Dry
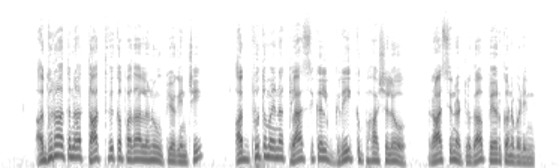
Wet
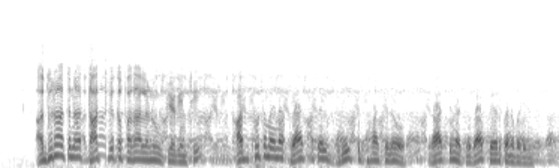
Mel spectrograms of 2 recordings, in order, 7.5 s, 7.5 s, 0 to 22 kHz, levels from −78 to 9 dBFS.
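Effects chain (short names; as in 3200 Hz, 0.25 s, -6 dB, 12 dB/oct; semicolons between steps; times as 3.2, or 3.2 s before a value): low-pass sweep 3000 Hz -> 540 Hz, 1.76–3.98; swung echo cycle 0.949 s, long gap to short 1.5:1, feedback 62%, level -17.5 dB; soft clip -16 dBFS, distortion -24 dB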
